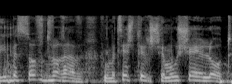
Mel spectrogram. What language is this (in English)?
Hebrew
